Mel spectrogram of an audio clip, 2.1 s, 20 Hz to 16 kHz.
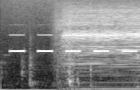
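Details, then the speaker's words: Smart ForTwo Electric Drive, over 100,000 km and 11 years, after bad brake vacuum pump repaired: few chimes then steady low electric hum as pump runs on brake press; working, possibly louder than before. "you can hear it I don't know if it's louder than it used to be to be hard to say anyway we'll drive it and see what happens but I'm happy we got it working again"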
